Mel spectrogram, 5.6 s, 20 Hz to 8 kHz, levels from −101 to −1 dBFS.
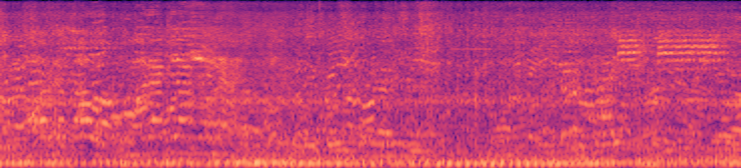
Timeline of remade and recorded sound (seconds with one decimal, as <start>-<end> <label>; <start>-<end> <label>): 0.0-1.4 recorded; 1.4-2.2 remade; 2.2-5.6 recorded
